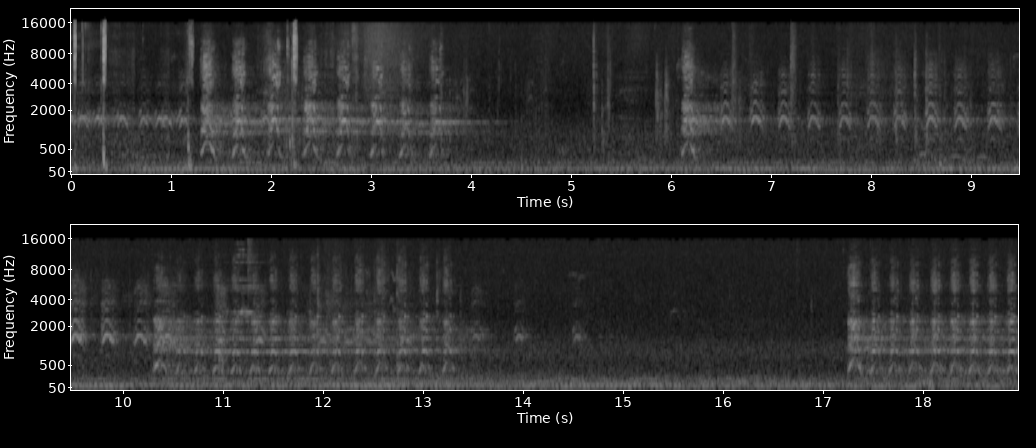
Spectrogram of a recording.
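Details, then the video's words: Dog barking as a neighbourhood nuisance: repeated bursts of quick, shrill barks with quieter gaps between, over a constant low background hum. "Nuisance barking again."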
